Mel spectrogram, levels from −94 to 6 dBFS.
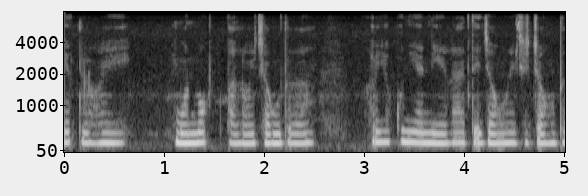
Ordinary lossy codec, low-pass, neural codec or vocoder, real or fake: none; 7.2 kHz; none; real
